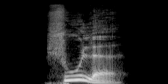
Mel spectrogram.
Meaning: inflection of schulen: 1. first-person singular present 2. first/third-person singular subjunctive I 3. singular imperative
- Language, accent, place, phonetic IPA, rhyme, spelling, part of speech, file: German, Germany, Berlin, [ˈʃuːlə], -uːlə, schule, verb, De-schule.ogg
